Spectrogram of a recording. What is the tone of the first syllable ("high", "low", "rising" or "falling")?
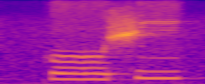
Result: low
